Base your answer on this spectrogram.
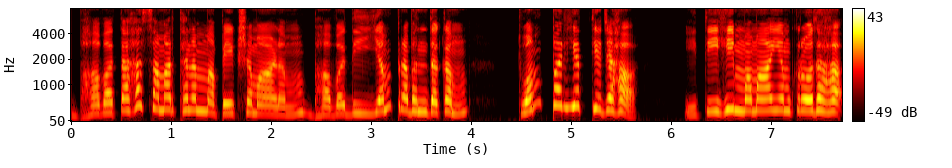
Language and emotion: Sanskrit, angry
